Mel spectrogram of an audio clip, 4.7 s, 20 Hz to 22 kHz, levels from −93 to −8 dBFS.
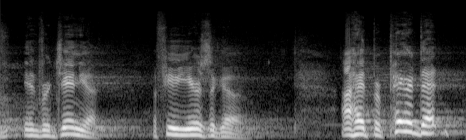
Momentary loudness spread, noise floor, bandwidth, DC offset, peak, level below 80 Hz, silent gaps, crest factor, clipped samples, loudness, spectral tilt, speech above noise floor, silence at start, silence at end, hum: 13 LU; -54 dBFS; 8.6 kHz; under 0.1%; -4 dBFS; -68 dBFS; none; 18 dB; under 0.1%; -20 LUFS; -8.5 dB/octave; 34 dB; 0 s; 0.1 s; none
